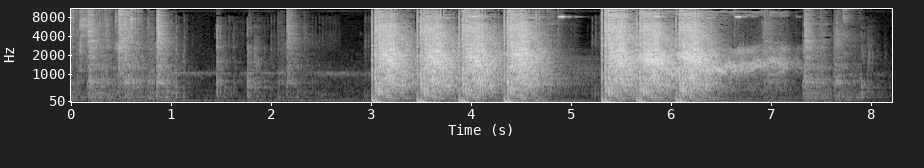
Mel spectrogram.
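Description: Gunshots in the Half-Life PC game: a few scattered shots at first, then two loud sustained bursts of rapid automatic fire with sharp individual cracks and some metallic clanging.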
